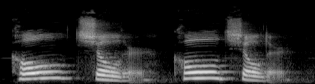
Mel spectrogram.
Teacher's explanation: those two words link together /d/ /sh/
